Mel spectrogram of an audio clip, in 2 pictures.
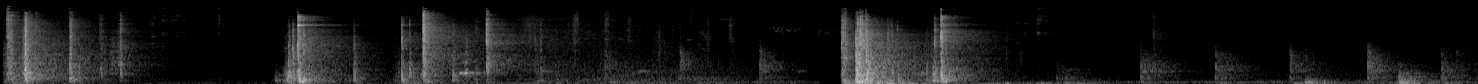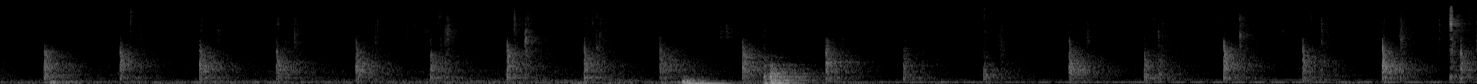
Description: footsteps through the house; ham house

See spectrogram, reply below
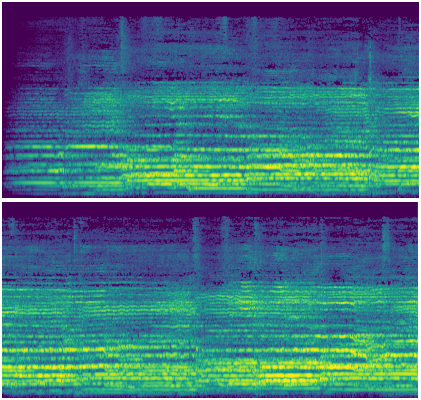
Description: praeter rerum seriem rehearsal; josquin

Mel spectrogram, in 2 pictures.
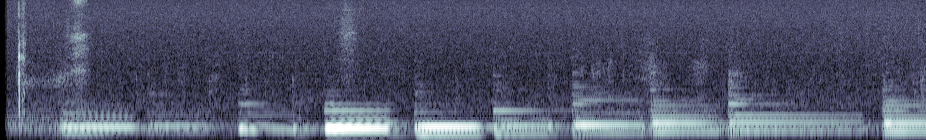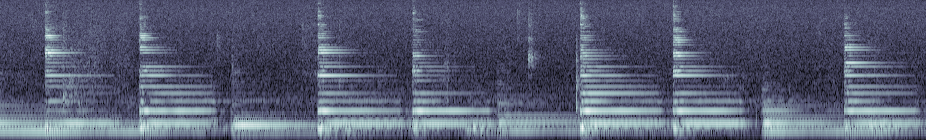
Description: guitar solo

